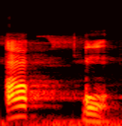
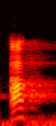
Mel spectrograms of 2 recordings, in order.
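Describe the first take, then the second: First: The consonant releases with a strong added echo. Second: The consonant stops with no added echo. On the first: The speaker calls it right. "tapi harus ak ko" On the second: The speaker calls it wrong. "tidak boleh hanya ak saja"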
